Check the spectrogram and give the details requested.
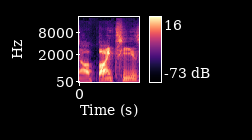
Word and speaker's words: Arbites: - as they were pronounced throughout the preview, in spite of me always saying Arr-Bite-ees or "our bites" in my head, are a glorious set of miniatures.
